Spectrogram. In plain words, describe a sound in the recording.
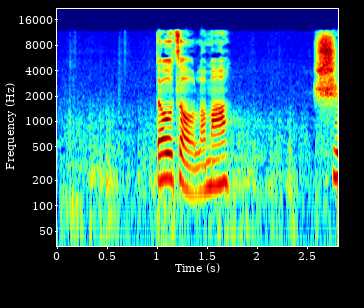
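A young woman asks a question quietly.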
